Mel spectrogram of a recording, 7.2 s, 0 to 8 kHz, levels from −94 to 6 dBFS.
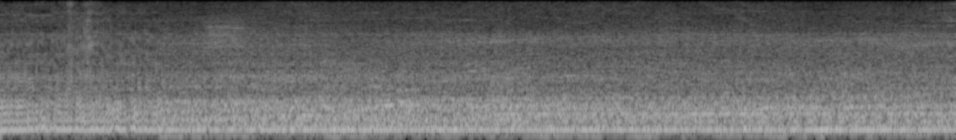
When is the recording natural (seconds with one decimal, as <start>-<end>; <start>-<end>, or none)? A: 1.2-7.2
